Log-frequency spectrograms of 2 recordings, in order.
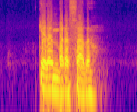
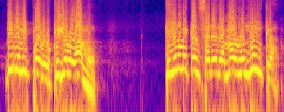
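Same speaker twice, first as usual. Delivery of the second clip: full-force preaching; 13 semitones higher than usual. Acted. Preacher proclaiming God's love for his people, impassioned preaching. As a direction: preach it out, voice soaring.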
